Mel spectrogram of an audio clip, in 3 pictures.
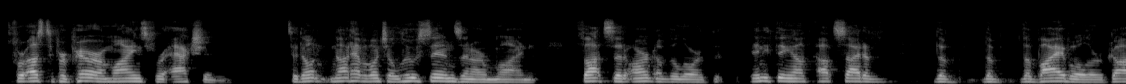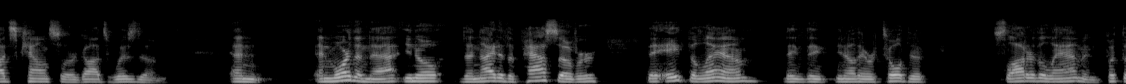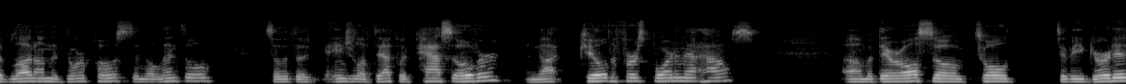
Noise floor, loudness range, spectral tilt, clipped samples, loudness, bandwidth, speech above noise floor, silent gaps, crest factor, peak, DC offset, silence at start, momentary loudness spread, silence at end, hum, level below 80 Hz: -81 dBFS; 4 LU; -6 dB/octave; under 0.1%; -29 LUFS; 8.8 kHz; 53 dB; none; 18 dB; -10 dBFS; under 0.1%; 0.1 s; 10 LU; 0 s; none; -76 dBFS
